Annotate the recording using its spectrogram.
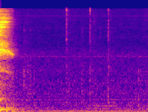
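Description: Near silence with a few faint clicks: a stylus tapping on a writing tablet as a word is handwritten.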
